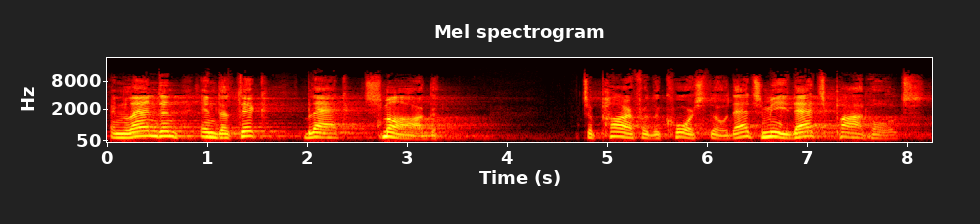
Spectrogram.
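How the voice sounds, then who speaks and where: An actor with a Brooklyn accent playing a gruff, complaining middle-aged cab driver on a church stage. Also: male voice, fairly high pitch, lively intonation, slow, a bit bright. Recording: echoey hall.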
